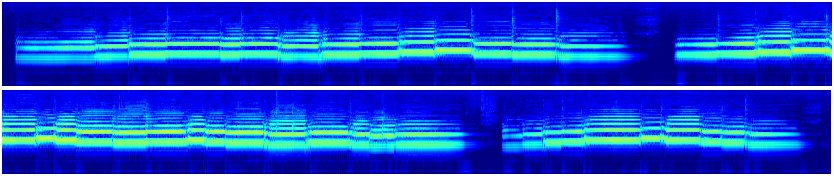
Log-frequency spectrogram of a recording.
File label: horn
